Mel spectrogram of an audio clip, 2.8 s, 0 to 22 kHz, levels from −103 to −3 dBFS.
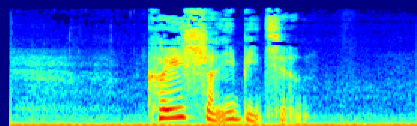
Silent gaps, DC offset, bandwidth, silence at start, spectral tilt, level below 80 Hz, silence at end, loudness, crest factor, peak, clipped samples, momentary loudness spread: none; under 0.1%; 16.5 kHz; 0.05 s; -3.5 dB/octave; -32 dBFS; 0 s; -22 LUFS; 20 dB; -6 dBFS; under 0.1%; 19 LU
